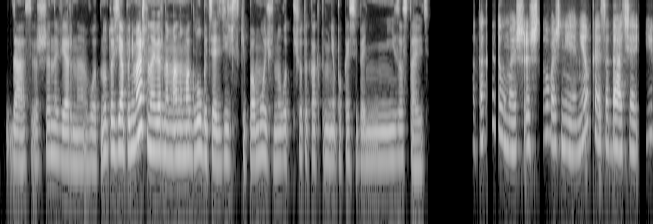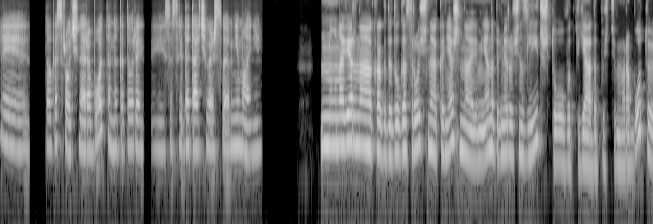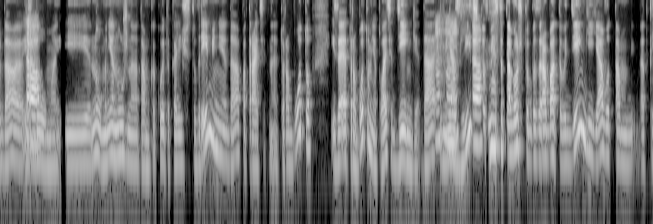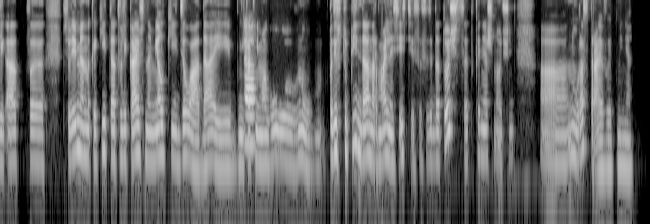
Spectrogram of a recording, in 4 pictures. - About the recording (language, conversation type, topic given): Russian, advice, Как перестать терять время на множество мелких дел и успевать больше?
- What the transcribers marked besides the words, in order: none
